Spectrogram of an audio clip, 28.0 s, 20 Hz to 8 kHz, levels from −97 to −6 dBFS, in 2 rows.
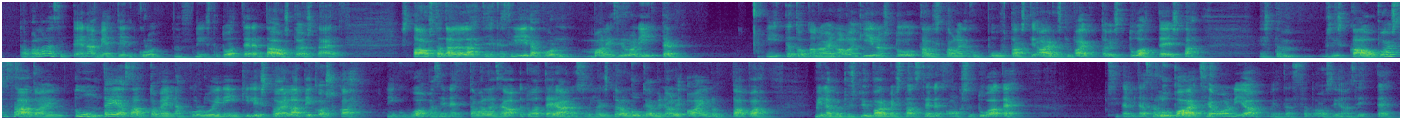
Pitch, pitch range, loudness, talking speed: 175 Hz, 165-185 Hz, -29 LUFS, 160 wpm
